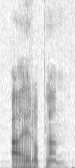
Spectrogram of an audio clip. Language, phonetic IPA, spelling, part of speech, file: Polish, [ˌaɛˈrɔplãn], aeroplan, noun, Pl-aeroplan.ogg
